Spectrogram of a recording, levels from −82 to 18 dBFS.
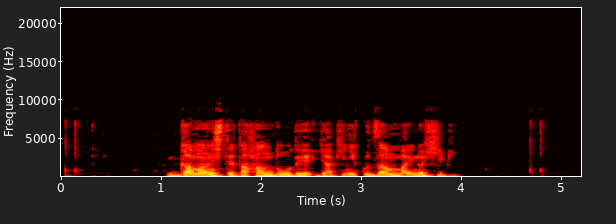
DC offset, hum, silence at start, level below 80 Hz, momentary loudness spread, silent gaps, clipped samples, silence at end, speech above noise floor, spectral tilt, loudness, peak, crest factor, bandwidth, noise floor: under 0.1%; none; 1.05 s; -56 dBFS; 12 LU; none; under 0.1%; 1.25 s; 58 dB; -7 dB/octave; -20 LUFS; -2 dBFS; 18 dB; 7.6 kHz; -77 dBFS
